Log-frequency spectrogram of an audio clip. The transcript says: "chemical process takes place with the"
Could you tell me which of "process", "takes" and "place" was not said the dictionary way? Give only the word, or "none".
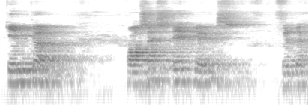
takes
